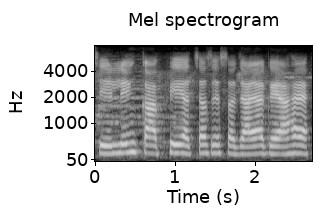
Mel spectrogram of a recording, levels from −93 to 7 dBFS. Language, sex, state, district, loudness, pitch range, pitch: Hindi, female, Jharkhand, Deoghar, -13 LUFS, 200-215 Hz, 210 Hz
